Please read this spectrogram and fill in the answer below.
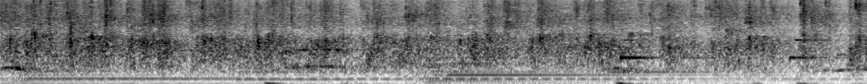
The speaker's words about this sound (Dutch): Oké, dan gaan we je verwelkomen met een dik applaus, omdat we geloven dat God door je heen gaat spreken.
